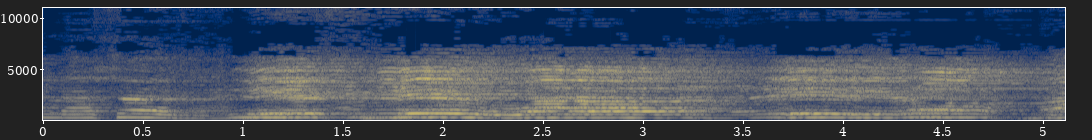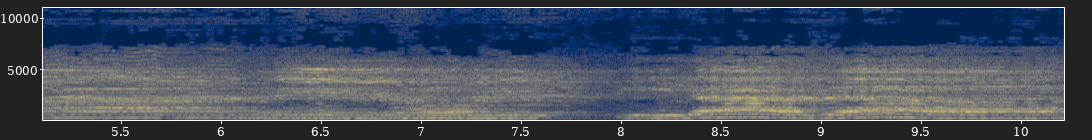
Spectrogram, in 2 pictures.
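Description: A group of young boys singing together in unison into microphones, one melodic line of long held notes, with a short break about eight seconds in.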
